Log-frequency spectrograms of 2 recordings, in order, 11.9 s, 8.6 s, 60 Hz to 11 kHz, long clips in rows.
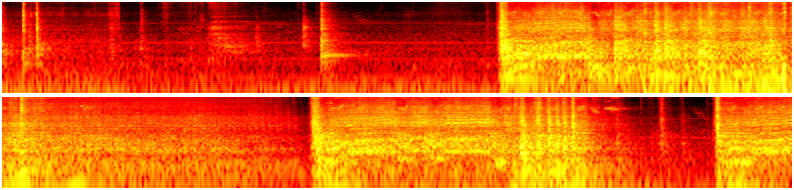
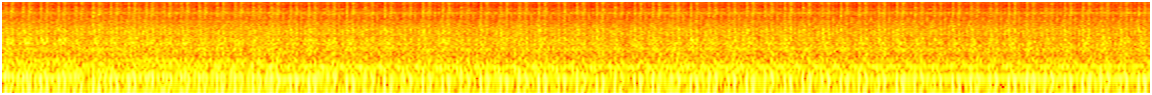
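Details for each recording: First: Old Ford loader backhoe, sat over a year (likely 5+ years unused), first start after revival: starter cranks briefly, engine catches and runs on its own without starter fluid, cuts off and restarts cleanly; runs fine. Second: Old Ford loader backhoe, long unused, idling unevenly with a pulse about 3.5 times a second and irregular pops; mechanic suspects it isn't getting full gas flow, as a fuel line connection leaks gas badly; cause not confirmed.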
